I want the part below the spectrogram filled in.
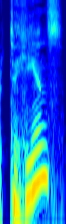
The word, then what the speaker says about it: Texians: It is pronounced T-E-X-I-A-N-S. – Texians? – Texians? – Texians? – I don't know. It's weird to me. So, I'm just going to continue saying Texans. – Texians. I mean, that... – But that's how it was spelled in everything. – I wonder, would they pronounce that X like an X, maybe? Or Tahians? – Tahians, that's more what I was thinking, because it's still kind of transitioning from Mexico to...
